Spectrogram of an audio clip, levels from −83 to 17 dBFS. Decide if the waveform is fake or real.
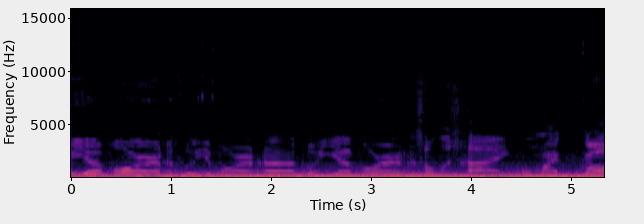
real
